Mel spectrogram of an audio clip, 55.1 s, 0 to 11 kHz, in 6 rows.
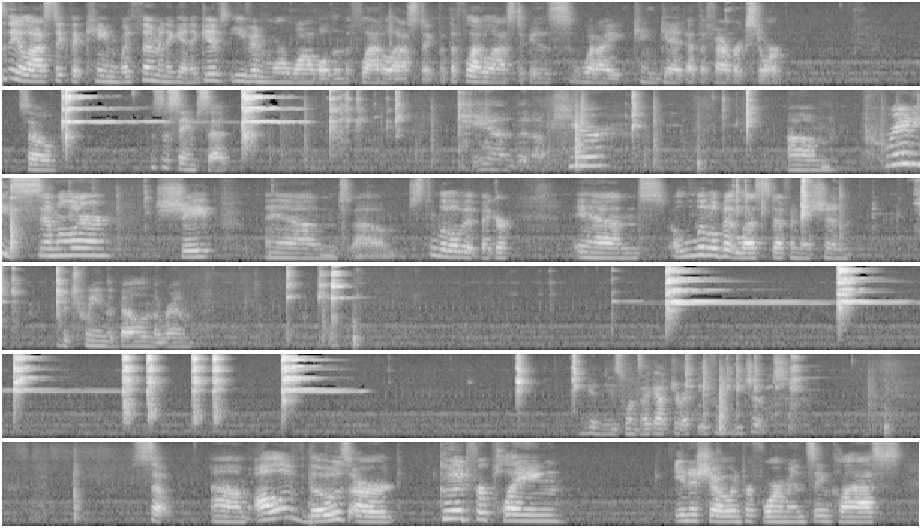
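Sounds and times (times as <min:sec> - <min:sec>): ringing cymbal strike: 0:09.8 - 0:12.4, 0:33.6 - 0:40.4
finger cymbals clinking: 0:09.8 - 0:13.2, 0:33.0 - 0:40.4.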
